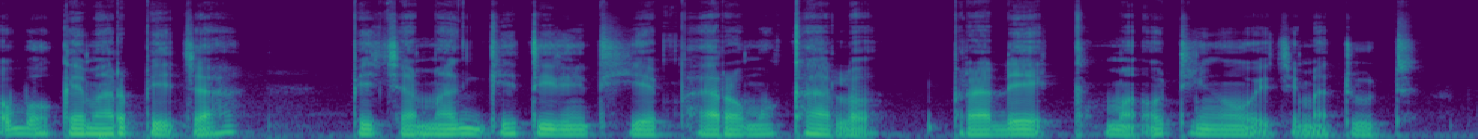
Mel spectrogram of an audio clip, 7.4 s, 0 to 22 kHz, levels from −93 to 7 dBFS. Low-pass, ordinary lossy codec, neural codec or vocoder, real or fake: none; none; none; real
